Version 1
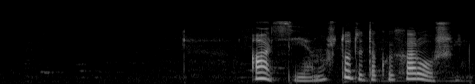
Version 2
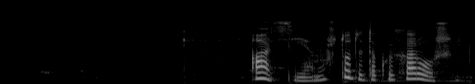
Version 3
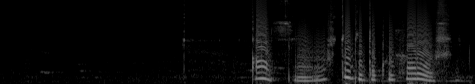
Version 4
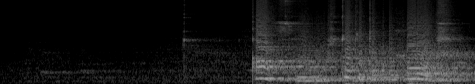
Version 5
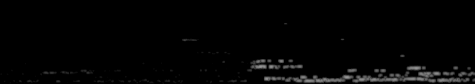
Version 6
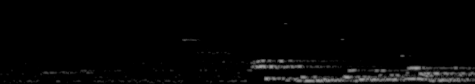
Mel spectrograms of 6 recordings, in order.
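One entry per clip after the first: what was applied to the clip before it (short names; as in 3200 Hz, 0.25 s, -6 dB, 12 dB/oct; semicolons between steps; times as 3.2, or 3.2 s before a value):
dynamic EQ 2200 Hz, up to -5 dB, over -46 dBFS, Q 1.4; gain -7 dB
half-waves squared off; limiter -30.5 dBFS, peak gain reduction 11.5 dB; gain +1 dB
plate-style reverb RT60 2.6 s, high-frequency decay 0.3×, DRR -2 dB; gain +4 dB
notch comb 300 Hz; loudest bins only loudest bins 2; gain +1 dB
plate-style reverb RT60 2.3 s, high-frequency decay 0.5×, DRR 16.5 dB; gain +2.5 dB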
